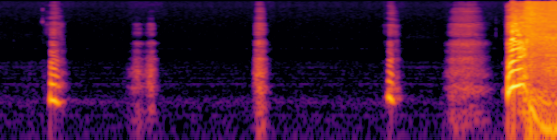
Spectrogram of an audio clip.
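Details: Male trying to talk while holding back huge sneezes: several short, catching inward gasps, then a sudden loud burst, likely a sneeze breaking through.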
